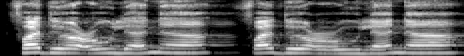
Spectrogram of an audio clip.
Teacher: اس دال کو آپ نے ہلا کر پڑھنا ہے، اس پر آپ نے رکنا نہیں ہے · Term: قلقلہ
